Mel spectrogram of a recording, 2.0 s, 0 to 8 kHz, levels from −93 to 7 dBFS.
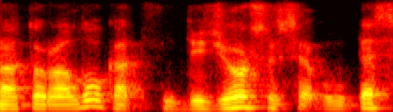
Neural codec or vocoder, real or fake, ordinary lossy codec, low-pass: codec, 16 kHz, 2 kbps, X-Codec, WavLM features, trained on Multilingual LibriSpeech; fake; Opus, 16 kbps; 7.2 kHz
